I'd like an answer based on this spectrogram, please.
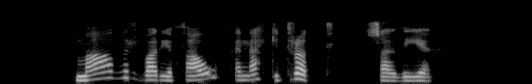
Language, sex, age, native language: Icelandic, female, 30-39, Icelandic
